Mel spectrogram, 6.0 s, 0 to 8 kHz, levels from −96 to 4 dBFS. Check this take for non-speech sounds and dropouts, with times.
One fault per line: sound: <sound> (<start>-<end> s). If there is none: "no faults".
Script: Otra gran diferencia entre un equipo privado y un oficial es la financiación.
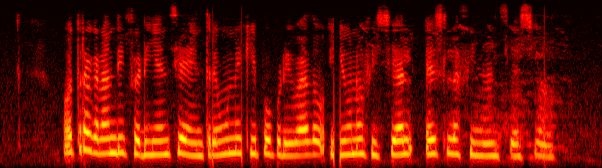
sound: dropout (3.3-3.4 s)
